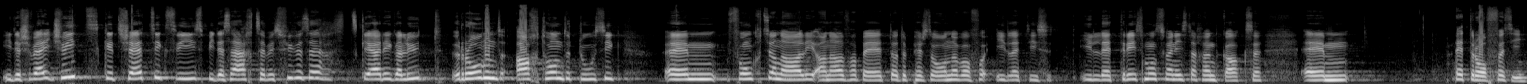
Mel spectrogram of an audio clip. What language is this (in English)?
Swiss German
